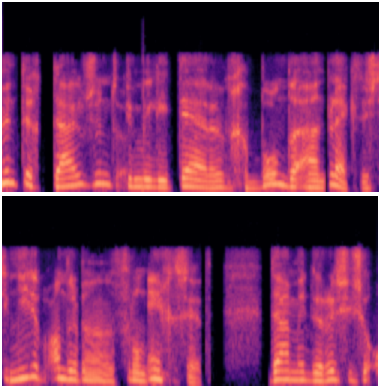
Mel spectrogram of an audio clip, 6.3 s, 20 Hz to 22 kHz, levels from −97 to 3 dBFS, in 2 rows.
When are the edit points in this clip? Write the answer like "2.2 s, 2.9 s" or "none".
1.0 s, 2.7 s, 3.2 s, 3.8 s, 4.4 s, 5.4 s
